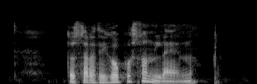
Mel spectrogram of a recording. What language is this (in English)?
Greek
